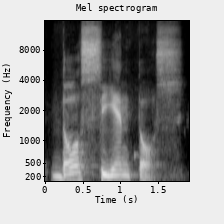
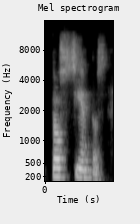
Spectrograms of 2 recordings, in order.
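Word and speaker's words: doscientos: 200 okay so 200 dos sientos and literally we're putting those two words together dos sientos and the S and the c i all make the S sound so dos sientos if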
